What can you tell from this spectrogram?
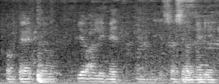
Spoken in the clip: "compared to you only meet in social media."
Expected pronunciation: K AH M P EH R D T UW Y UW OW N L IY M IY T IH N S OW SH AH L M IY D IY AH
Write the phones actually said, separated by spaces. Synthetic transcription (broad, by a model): K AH M P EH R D T UW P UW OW L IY M IY T IH N S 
